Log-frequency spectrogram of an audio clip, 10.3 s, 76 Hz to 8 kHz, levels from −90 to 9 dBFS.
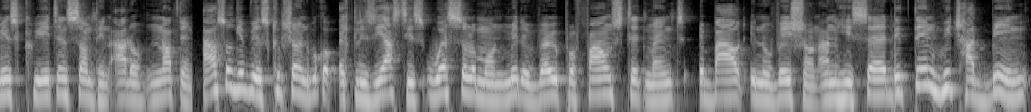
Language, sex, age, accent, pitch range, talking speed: English, male, 20-39, Nigerian, 140-175 Hz, 200 wpm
